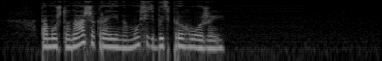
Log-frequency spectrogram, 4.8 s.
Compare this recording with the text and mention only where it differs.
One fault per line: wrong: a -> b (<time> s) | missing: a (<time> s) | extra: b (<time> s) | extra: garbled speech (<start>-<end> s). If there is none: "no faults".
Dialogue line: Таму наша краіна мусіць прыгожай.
extra: што (0.7 s)
extra: быць (2.0 s)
